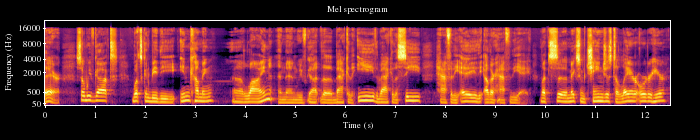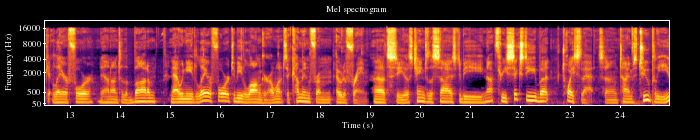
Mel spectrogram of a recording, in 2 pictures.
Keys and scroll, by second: 19.0 u, 21.2 Right, 22.1 Right, 24.0 Right.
